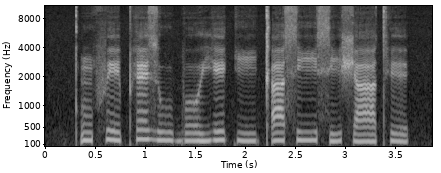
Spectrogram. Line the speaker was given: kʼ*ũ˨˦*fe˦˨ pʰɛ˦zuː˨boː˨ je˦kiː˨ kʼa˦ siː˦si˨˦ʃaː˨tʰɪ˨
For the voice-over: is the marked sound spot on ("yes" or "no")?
no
